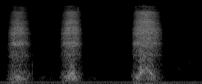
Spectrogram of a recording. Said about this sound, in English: Inhaling three quick sniffs and exhale with your mouth. Good. Let's do it again. Ready? Three quick sniffs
